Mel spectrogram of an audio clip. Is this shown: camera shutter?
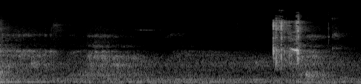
yes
